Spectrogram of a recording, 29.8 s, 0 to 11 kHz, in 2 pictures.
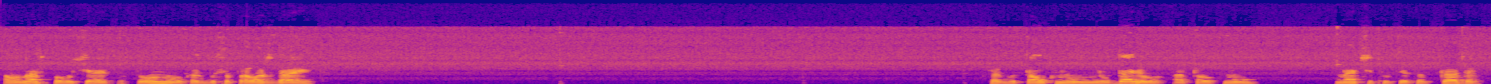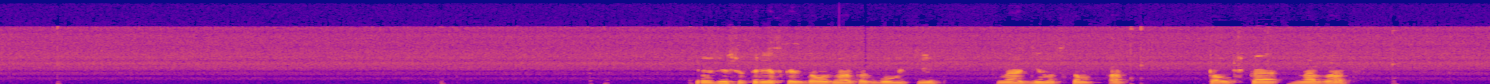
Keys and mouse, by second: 1.7-2.7 middle drag, 5.6 click, 13.7 middle click, 15.4 click, 20.9 click, 27.5-28.7 drag.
